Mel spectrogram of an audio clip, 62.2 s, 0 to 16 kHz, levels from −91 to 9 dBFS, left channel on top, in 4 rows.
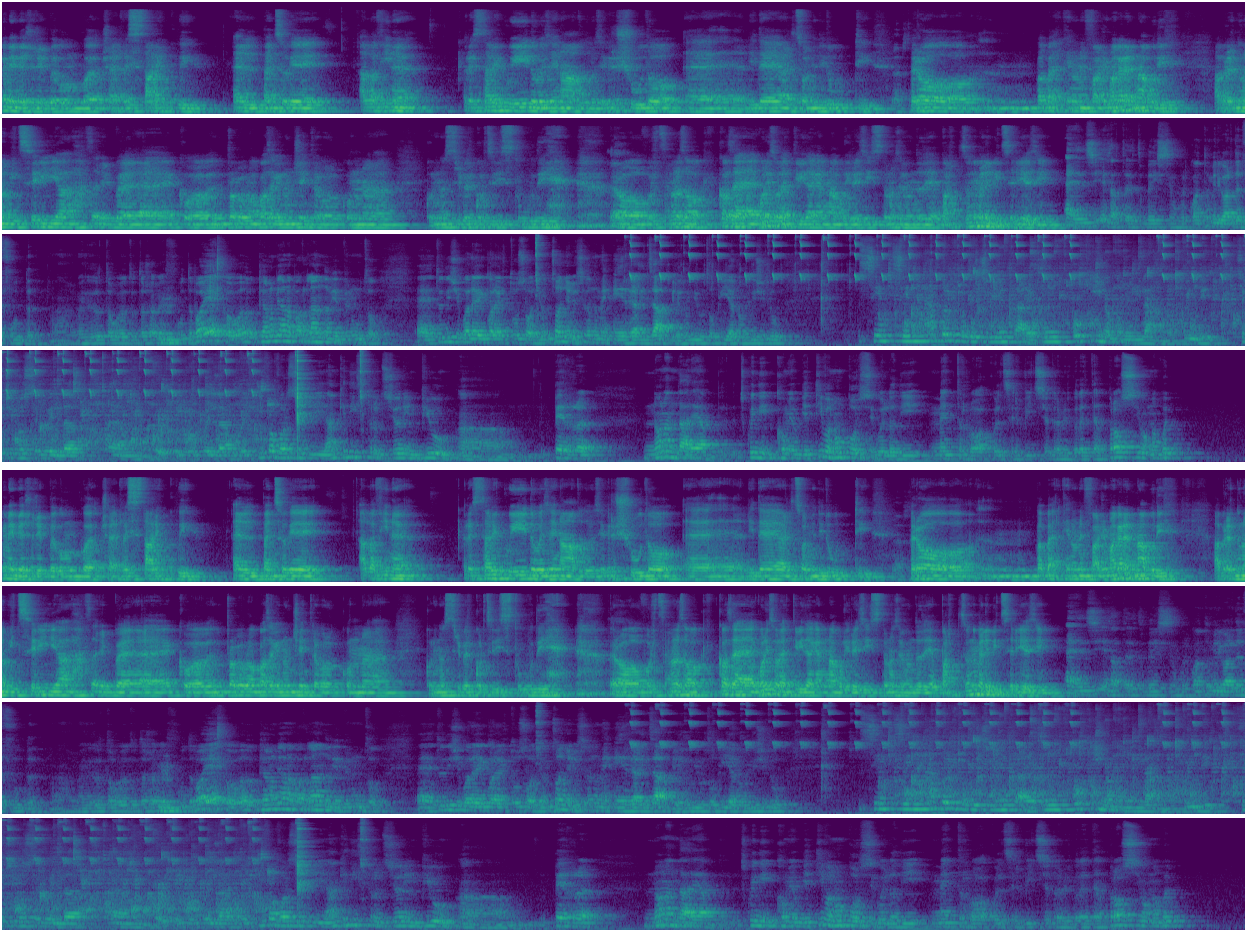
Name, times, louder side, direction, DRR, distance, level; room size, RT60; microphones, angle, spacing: voice 1, 0.0-2.4 2.9-3.9 4.5-5.2 5.8-11.1 11.3-14.7 15.0-24.2 24.5-28.6 33.0-33.2, right 2 dB, 80° right, 2 dB, 0.7 m, -26 dB
voice 2, 28.8-41.4 41.8-54.2 54.6-61.2, left 1 dB, 75° left, 2 dB, 0.8 m, -38 dB
Mechanisms, 37.7-37.8 38.9-44.7 45.5-46.3 46.6-50.4 51.1-51.2, left 8 dB, 45° left, 0.4 m, -34 dB
sound 1, 42.0-50.0, right 1 dB, ahead, 0.8 m, -45 dB
5.4 x 2.1 x 2.4 m, 0.82 s
head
